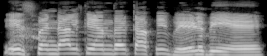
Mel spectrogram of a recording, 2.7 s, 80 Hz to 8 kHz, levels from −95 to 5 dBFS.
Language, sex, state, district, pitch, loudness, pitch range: Hindi, male, Bihar, Saran, 220 Hz, -14 LUFS, 175-225 Hz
